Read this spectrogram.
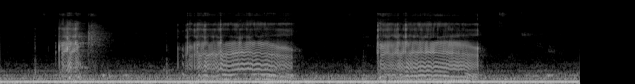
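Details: Pet cat chattering and chirping indoors: two drawn-out, wavering, warbling calls separated by a short pause, preceded by a brief chirp, over a steady low electrical hum.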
